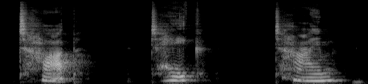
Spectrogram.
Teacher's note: we're not making any noise because it's a whisper. There's no vocal cord vibration. It's sh quiet.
